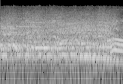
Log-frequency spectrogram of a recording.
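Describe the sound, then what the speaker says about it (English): The crowd roars steadily through a high school boys' basketball game in a gym, a loud, dense wash of cheering with no break. "Oh, the crowd's into it."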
